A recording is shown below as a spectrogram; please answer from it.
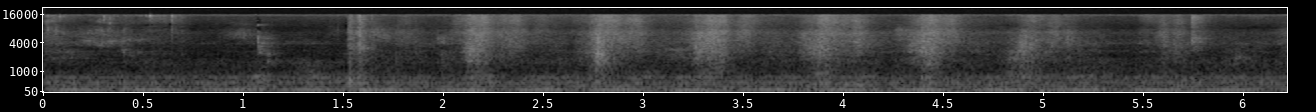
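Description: Someone chewing french fries, soft crunching noises coming evenly about twice a second, over a steady low hum.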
